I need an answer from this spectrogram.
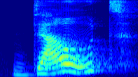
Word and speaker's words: doubt: Notice that B does not exist in pronunciation. Debt, doubt, subtle, subtle.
